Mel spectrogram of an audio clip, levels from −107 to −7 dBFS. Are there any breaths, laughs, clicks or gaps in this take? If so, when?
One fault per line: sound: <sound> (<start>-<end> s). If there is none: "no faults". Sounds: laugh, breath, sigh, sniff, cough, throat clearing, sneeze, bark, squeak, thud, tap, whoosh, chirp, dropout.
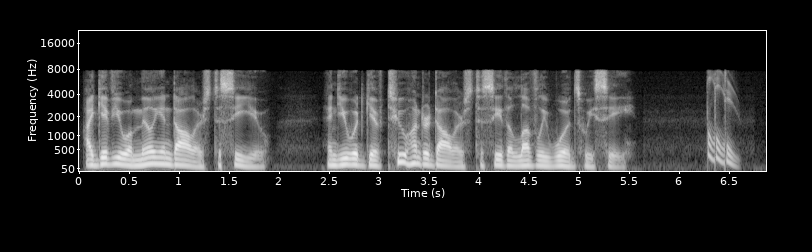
sound: chirp (6.3-6.6 s)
